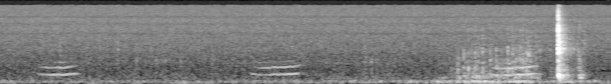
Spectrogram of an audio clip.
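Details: A domestic cat snores while sleeping comfortably indoors. Two soft, whistled, slightly rising tones are each about half a second long and come about two seconds apart. Rustling and a sharp click follow near the end.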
